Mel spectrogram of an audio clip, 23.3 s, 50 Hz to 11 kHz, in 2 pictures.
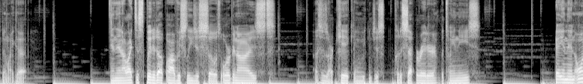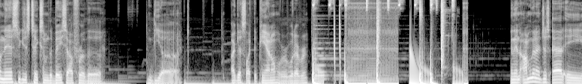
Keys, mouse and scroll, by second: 1.8-6.5 scroll up 1, 6.5 right click, 8.7 right click, 12.4 double click, 17.9 space, 21.0 space.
